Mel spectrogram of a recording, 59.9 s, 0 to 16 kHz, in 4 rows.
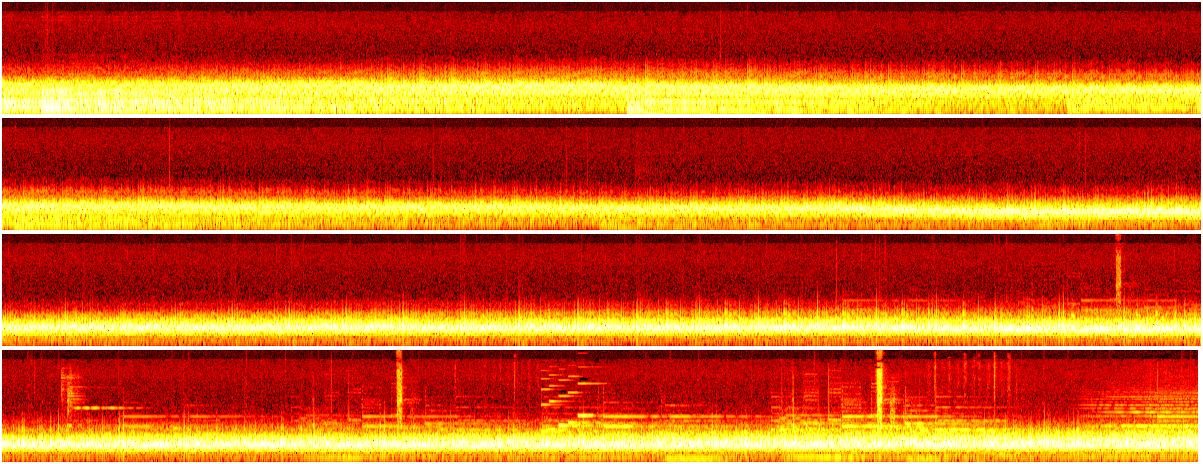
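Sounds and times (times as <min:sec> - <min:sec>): synthesizer drone: 0:00.0 - 0:19.2, 0:43.0 - 0:59.9
faint high bleeps: 0:42.9 - 0:59.9.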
